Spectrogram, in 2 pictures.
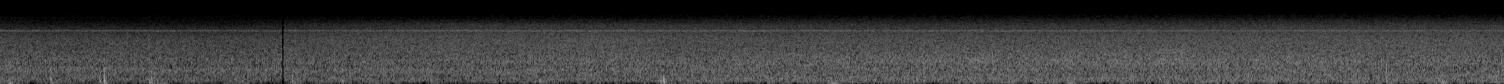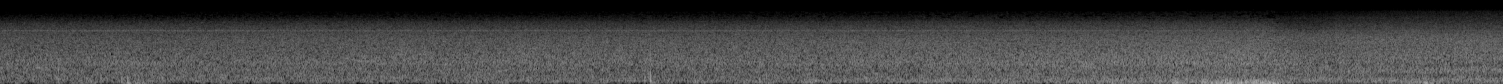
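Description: Kuang Si Falls' cascades: a steady rush of falling water that grows gradually louder.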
